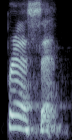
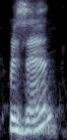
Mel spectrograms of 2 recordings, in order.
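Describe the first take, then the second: First: The stress is on the first syllable. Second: The stress is on the second syllable. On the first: It is a noun meaning a gift. "present is a noun, ... as a gift is stressed on the first syllable" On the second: It is a verb. "present is a verb, ... stressed on the second syllable"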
